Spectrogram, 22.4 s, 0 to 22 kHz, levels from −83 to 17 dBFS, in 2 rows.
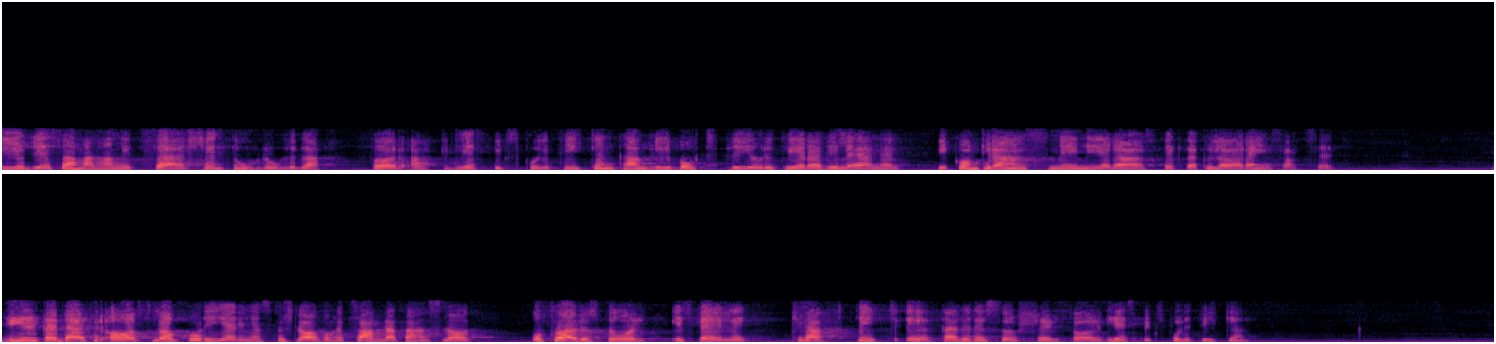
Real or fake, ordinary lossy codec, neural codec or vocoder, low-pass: fake; none; codec, 32 kHz, 1.9 kbps, SNAC; 5.4 kHz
